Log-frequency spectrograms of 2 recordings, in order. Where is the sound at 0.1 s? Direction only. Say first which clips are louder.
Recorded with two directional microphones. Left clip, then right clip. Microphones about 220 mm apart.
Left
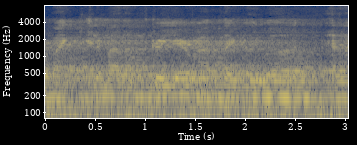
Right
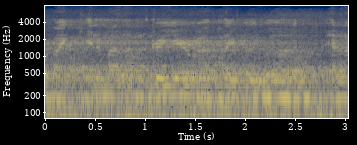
Even; 50° left (ahead or behind).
